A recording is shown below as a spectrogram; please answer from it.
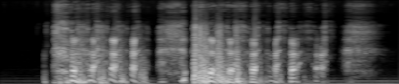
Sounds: Laughter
